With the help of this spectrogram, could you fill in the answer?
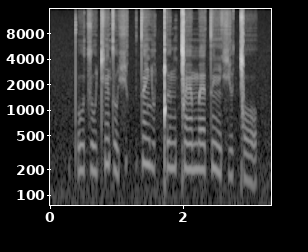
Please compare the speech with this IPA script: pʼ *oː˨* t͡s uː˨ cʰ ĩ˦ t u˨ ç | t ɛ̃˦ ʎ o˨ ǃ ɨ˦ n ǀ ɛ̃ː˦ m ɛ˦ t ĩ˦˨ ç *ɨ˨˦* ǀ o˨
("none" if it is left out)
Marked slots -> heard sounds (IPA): uː˨, ɨ˨˦

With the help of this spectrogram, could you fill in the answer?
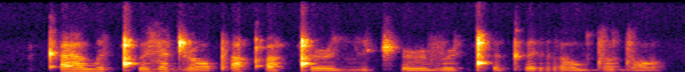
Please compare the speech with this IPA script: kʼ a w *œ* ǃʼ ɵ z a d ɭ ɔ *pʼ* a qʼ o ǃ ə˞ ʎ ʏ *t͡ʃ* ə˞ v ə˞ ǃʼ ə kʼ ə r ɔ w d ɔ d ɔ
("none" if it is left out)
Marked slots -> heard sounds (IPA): ə, pʼ, t͡ʃʼ

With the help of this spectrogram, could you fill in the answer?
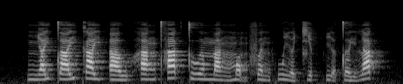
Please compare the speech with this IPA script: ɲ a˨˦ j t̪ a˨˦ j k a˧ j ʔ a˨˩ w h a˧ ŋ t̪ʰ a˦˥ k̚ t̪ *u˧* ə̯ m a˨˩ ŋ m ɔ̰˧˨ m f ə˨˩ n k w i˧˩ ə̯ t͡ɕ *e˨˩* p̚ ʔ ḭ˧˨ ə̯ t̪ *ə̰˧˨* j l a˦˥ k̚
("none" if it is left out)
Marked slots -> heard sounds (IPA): u˧, e˨˩, ə˨˩

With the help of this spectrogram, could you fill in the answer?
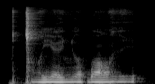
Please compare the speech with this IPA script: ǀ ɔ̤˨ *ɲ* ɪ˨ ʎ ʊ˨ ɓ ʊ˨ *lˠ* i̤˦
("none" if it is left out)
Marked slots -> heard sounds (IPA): j, lˠ

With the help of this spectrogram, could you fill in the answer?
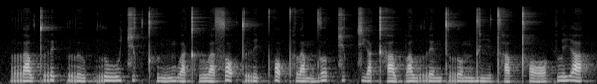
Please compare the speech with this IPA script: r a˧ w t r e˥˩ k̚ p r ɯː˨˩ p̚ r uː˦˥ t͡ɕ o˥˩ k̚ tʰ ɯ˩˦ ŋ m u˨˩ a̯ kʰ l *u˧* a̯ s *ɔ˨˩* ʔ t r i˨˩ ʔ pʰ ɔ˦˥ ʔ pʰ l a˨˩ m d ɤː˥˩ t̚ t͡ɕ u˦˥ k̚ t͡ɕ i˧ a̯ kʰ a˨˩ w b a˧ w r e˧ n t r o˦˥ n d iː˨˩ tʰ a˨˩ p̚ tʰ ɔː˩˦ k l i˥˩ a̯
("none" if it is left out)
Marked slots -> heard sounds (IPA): u˩˦, ɔ˦˥

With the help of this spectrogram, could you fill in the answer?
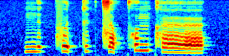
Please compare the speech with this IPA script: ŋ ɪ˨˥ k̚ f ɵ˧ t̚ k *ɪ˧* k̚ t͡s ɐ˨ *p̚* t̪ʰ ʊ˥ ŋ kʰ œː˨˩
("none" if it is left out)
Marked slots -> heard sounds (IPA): ɪ˧, p̚

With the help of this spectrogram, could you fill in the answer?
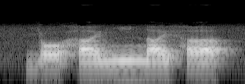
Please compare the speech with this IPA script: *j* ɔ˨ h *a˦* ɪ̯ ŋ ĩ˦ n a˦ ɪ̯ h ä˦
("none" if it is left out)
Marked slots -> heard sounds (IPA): j, a˦

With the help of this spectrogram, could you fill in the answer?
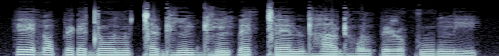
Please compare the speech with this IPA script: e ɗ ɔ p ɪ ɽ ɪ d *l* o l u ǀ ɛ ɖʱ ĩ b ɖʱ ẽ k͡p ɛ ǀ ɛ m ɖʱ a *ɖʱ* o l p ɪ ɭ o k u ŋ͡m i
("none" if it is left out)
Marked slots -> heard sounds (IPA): ɽ, ɖʱ

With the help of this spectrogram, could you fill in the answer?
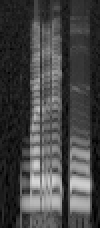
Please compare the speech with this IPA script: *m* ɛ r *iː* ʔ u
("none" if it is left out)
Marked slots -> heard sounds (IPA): b, i

